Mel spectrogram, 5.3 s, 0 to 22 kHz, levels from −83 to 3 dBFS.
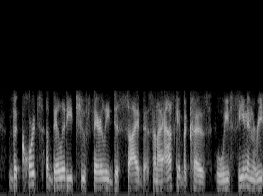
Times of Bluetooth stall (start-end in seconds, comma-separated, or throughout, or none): none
